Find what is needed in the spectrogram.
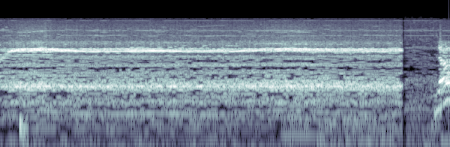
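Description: Electric hand mixer running steadily at one speed, a high whine over a lower motor hum, beating a butter, powdered sugar and marshmallow filling. It cuts off suddenly about five and a half seconds in.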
